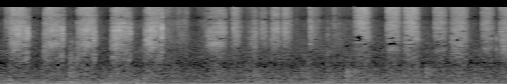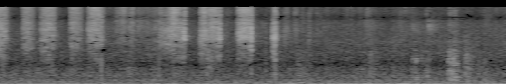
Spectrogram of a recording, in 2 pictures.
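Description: Emery-board nail file filing a fingernail in quick back-and-forth strokes, about three a second, stopping near the end.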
